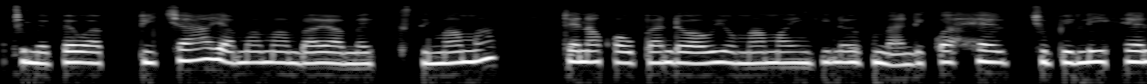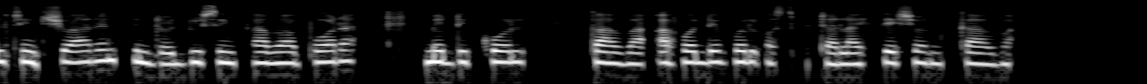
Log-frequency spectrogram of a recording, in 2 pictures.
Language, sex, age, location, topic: Swahili, female, 18-24, Nakuru, finance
